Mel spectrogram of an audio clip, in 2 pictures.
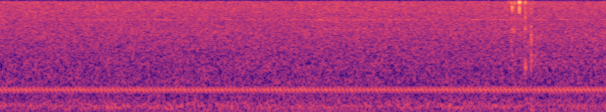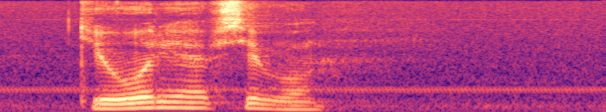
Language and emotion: Russian, neutral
